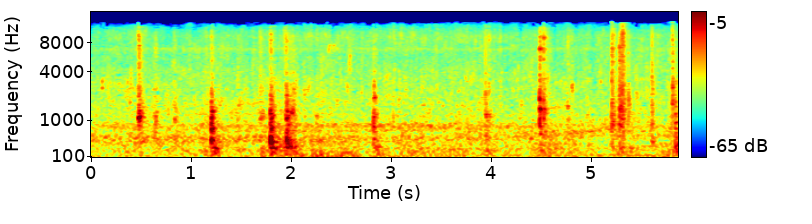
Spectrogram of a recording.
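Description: Steady hiss of rain falling, with a few scattered light clicks and knocks through it.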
